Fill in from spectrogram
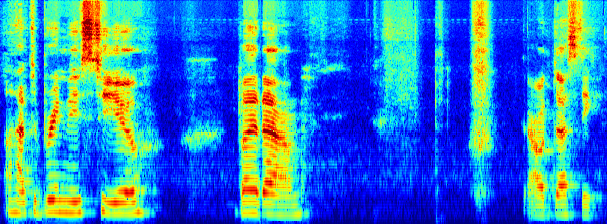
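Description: A woman in her thirties, a host and artist, leads a casual video chat about art from a cluttered indoor studio. Her voice is on the low side, steady and slow, picked up by a boom-mounted desk microphone on a video call.

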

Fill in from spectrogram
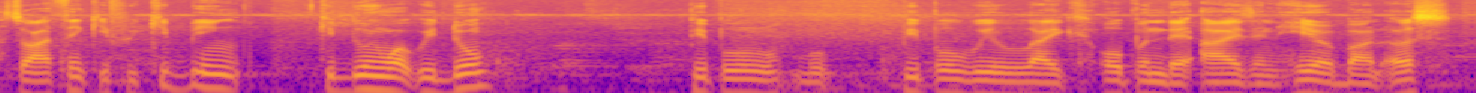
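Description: Earnest low-voiced man. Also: fairly even intonation, moderate pace, a little mellow, slight background noise. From Senegal, raised in the UK and France. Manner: earnest, hesitant, many fillers and restarts. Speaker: Muay Thai coach. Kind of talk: casual interview answers. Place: indoor gym, in front of a banner. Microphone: handheld microphone.

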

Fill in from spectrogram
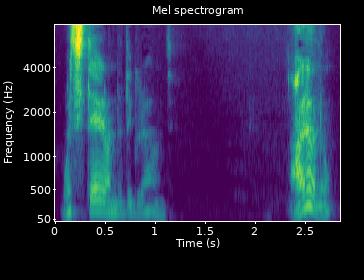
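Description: This cafe owner in his sixties speaks with a voice on the high side, creaky and husky, at a moderate pace. A non-native English speaker, he gives an impassioned, preachy interview monologue in a living room, gesturing emphatically while talking into a fluffy handheld mic.

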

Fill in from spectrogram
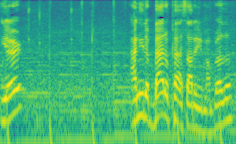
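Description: Over music, a young man in a headset makes prank calls from his home streaming room, his voice fairly high, animated and brisk. He's pushy and demanding, packing his talk with street slang.

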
